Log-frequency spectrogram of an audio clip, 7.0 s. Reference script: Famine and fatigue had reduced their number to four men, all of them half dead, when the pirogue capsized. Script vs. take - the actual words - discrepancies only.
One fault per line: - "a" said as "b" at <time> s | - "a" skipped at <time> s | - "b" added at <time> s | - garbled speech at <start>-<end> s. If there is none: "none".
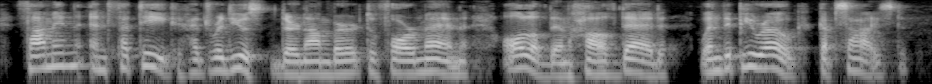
none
